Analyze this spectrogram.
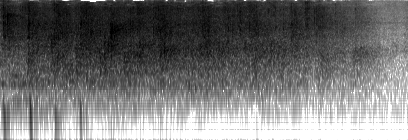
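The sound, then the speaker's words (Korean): A church audience breaks into applause during a sermon: dense, steady clapping from many hands that holds strong for several seconds, then gradually tapers off at the end, with no voices over it. “할렐루야. 박수.”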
